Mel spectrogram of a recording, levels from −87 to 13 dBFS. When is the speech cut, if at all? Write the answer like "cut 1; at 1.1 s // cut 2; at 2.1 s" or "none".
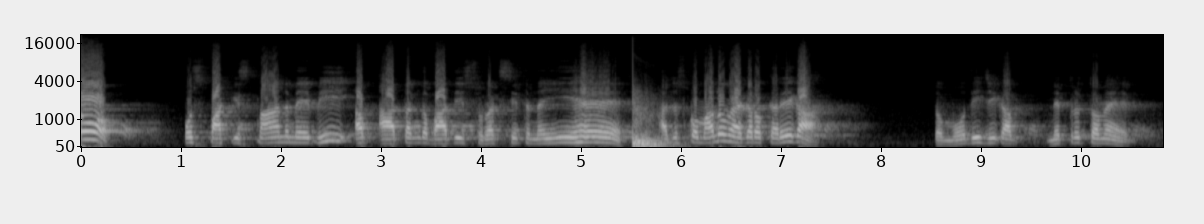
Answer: cut 1; at 5.5 s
